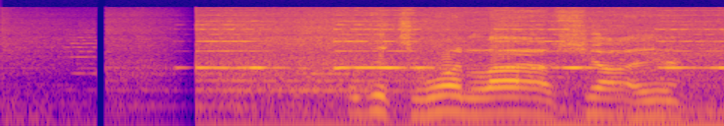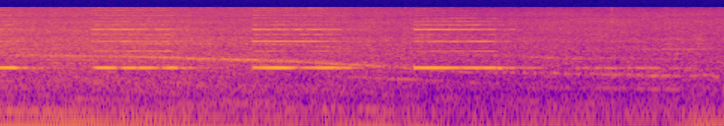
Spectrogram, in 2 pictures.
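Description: A forklift warning beeper beeps repeatedly.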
